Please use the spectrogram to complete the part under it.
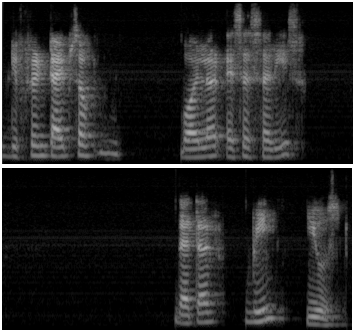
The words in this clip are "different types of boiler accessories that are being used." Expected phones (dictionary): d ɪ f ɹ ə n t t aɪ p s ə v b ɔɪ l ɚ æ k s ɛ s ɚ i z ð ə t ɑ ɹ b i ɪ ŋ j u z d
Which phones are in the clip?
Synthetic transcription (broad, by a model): d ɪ f ɹ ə n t t aɪ p s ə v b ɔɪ l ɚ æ s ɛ s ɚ i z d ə t ɑ ɹ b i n j u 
